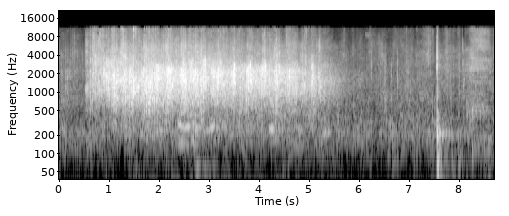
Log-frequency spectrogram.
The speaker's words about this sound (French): Voilà, bonsoir et merci de m'avoir applaudi en commençant, comme ça j'aurais au moins la satisfaction d'avoir été applaudi parce qu'à la fin, tout reste à faire.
